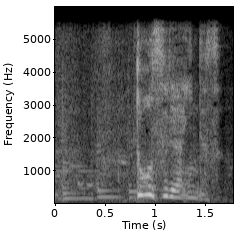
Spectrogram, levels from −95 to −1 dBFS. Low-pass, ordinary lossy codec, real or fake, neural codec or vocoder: 5.4 kHz; none; real; none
